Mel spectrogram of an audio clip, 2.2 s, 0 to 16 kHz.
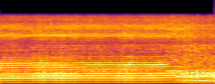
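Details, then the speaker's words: Homelite 26B blower, two-stroke, just fitted with a new carburetor and fuel lines, on full choke and full throttle. High buzzing note holds, then sags and drops in pitch: bogging from a mis-set carb. Fixed by turning the adjustment screw. "Now it doesn't sound like it's revving all the way, so we're going to adjust it."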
